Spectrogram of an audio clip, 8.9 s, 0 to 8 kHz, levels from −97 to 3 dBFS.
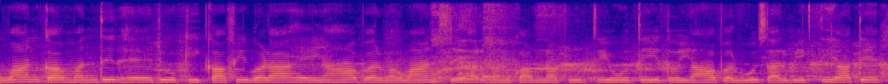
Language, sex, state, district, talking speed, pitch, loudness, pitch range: Hindi, female, Bihar, Saran, 160 wpm, 205 Hz, -31 LUFS, 200-210 Hz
